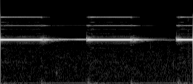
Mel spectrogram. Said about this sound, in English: Um, oh, great! Woo! Great! What a perfect timing for the smoke detectors to go off. Isn't that awesome?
